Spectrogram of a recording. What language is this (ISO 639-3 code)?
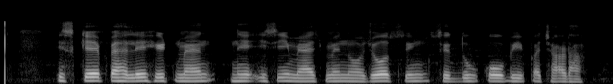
hin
